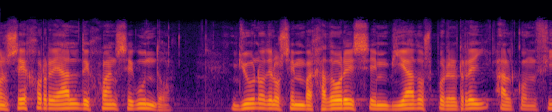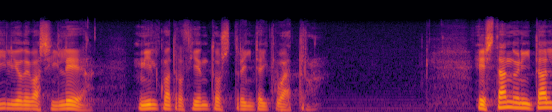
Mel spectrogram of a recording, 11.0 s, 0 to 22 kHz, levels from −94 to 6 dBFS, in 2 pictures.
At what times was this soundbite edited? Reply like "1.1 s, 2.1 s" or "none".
none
